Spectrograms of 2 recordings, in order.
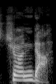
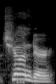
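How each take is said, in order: First: Chunda with no final r, ending in an open uh; Aussie chunda. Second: Chunder with a clear final r, American style; plain chunder. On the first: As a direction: drop the r in chunda, Australian style. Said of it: "It's not chunder". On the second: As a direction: say chunder the usual way, r sounded. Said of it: "it's chunda". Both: Shown as a demonstration.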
